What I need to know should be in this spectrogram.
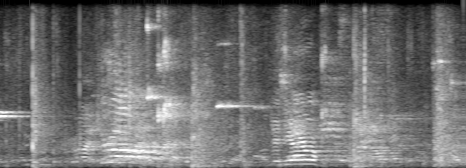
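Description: Young men shout and call out across an echoing gym.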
